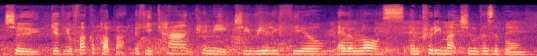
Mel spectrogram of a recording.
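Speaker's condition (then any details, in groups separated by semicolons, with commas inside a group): No condition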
